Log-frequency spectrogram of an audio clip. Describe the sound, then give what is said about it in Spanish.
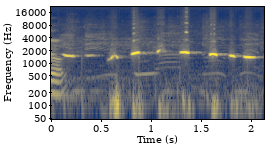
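Whistled tune imitating a basketball exhibition team's theme music: a short, bouncy melody of clear, fairly loud whistled notes in a lively rhythm, stepping up and down in pitch. “Había tipo una musiquita medio silbido. Silbido.”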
